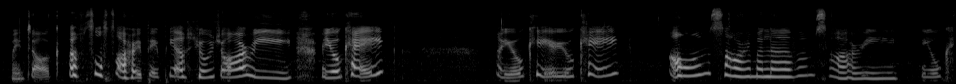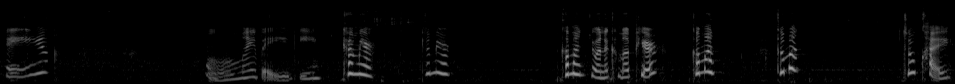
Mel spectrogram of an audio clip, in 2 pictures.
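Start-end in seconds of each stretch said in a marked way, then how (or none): 0.7-7.9 cooing apology. Real, not acted. Owner comforts the dog she scared, high cooing apology. 8.0-12.8 very soft, soothing pet talk; real hushed cooing over a pet; tender apology. Real, not acted. Owner checks the scared dog is okay, softly tender. Comforting her startled dog. 13.0-19.1 gentle coaxing. Real, not acted. Owner invites scared dog to come up, gently coaxing.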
